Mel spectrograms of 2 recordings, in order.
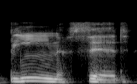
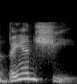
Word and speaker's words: banshee: this one creature that it was spelled like bean Sid and it was so long before I realized, oh, that's a banshee.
